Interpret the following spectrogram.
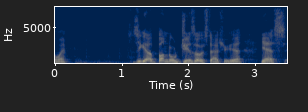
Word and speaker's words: Jizo: you get a bundle Jizo statue here yes it's apparently actually pronounced jeers oh not Jesus so it seems weird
